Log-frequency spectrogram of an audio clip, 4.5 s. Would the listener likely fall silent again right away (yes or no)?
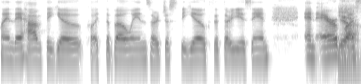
yes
